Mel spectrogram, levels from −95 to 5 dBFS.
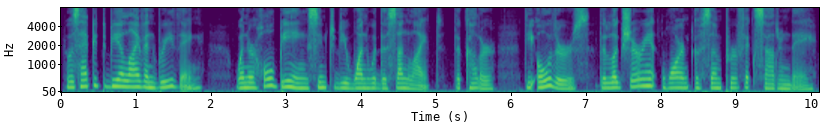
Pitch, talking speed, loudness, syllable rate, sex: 180 Hz, 185 wpm, -21 LUFS, 5.0 syllables/s, female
